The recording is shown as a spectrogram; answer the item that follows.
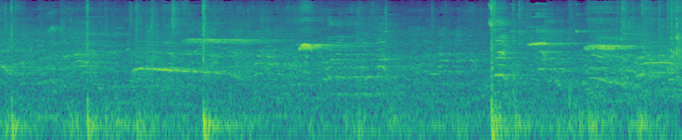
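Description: Volleyball thudding on a hardwood sports-hall floor twice, about three and seven seconds in, over the chatter of players and spectators echoing in the hall. Several short high squeaks come between the thuds.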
